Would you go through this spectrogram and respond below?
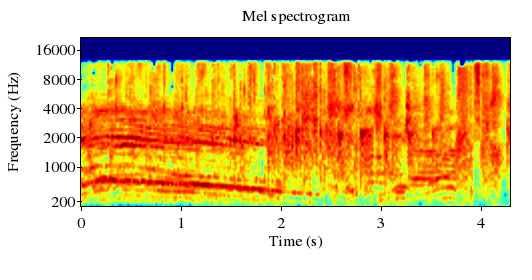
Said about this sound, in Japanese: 本日の旬ラジ長岡は、長岡造形大学の学生が街中をアートで彩るイベント、ヤングアート長岡2016についてお伝えしようと思います。はい、皆さん拍手。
